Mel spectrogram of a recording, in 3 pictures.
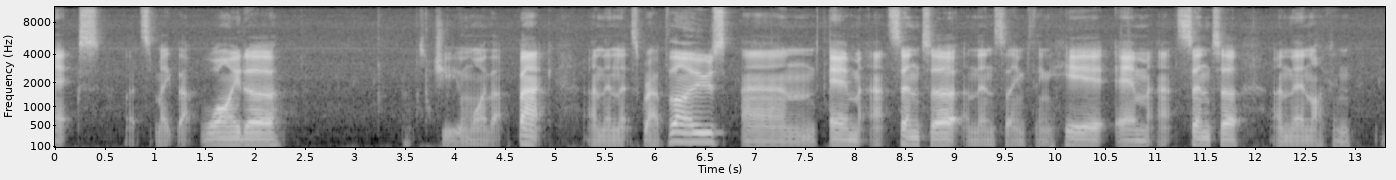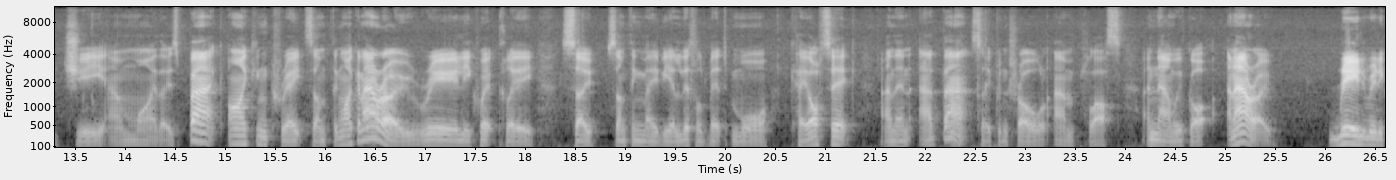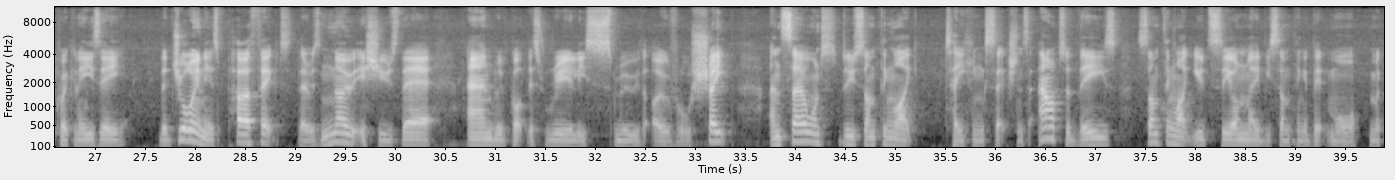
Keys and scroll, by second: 3.6 g, 5.4 g, 6.1 g, 7.7 m, 8.9 m, 10.0 m, 10.6 m, 12.0 m, 12.6 m, 13.5 g, 20.1 Tab, 21.8 Tab, 23.3 KP_Add, 24.2 KP_Add.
